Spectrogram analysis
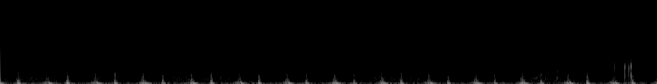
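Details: Heart sounds recorded after an all-nighter while standing pressed against a wall, showing an irregular heartbeat (arrhythmia).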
